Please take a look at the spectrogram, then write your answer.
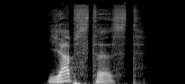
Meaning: inflection of japsen: 1. second-person singular preterite 2. second-person singular subjunctive II
- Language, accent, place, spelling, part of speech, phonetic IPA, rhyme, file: German, Germany, Berlin, japstest, verb, [ˈjapstəst], -apstəst, De-japstest.ogg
